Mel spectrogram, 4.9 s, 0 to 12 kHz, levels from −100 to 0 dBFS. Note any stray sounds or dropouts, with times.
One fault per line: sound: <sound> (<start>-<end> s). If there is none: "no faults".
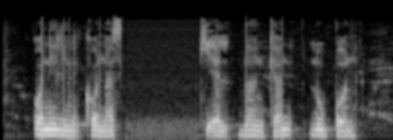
no faults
